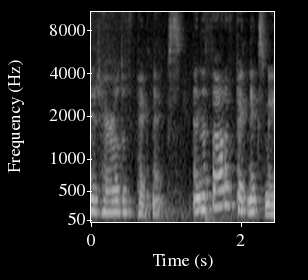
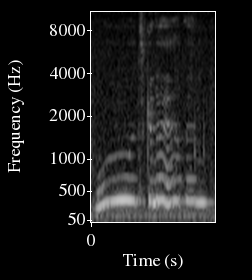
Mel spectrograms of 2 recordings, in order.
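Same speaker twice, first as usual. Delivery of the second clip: high, wide-eyed ooh; mock suspense; 10 semitones higher than usual. Reading to a child, playing up a gasp of suspense. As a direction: tease the kids with suspense.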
